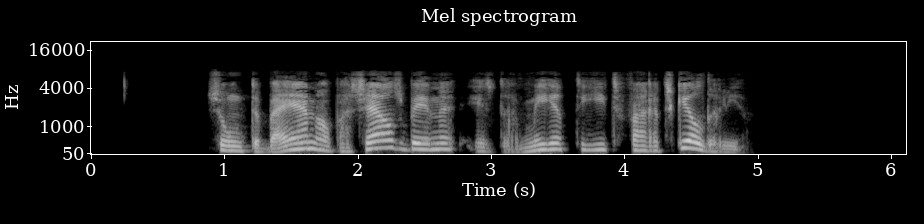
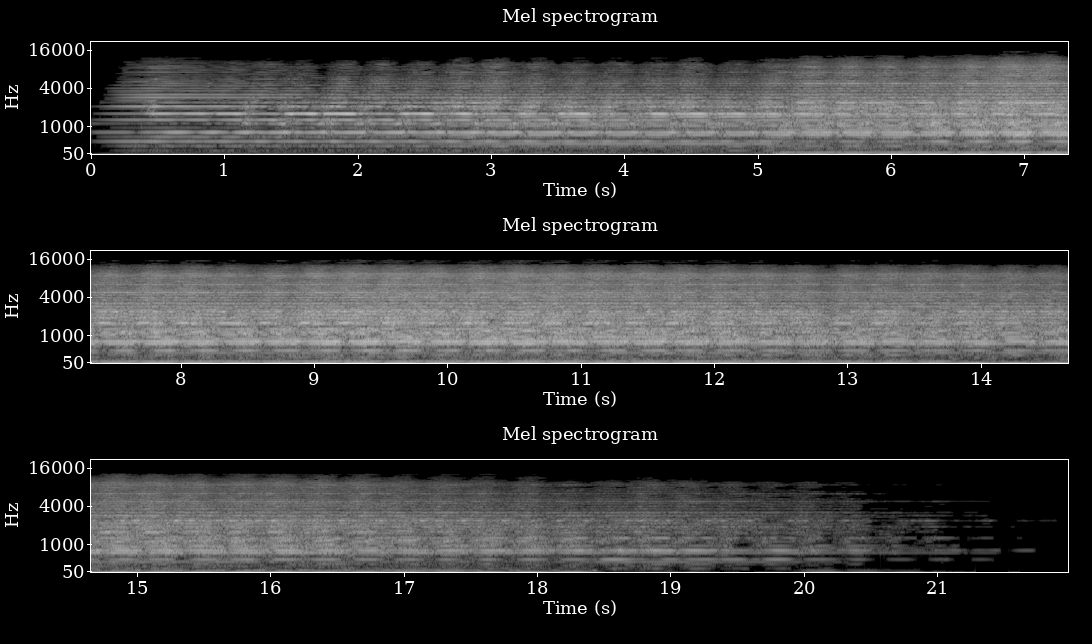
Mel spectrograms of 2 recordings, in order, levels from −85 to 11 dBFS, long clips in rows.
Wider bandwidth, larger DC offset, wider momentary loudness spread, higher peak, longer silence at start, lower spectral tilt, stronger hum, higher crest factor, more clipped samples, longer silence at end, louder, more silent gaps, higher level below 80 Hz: second, 7.8 kHz vs 15.5 kHz; second, under 0.1% vs 3%; about the same, 15 LU vs 15 LU; about the same, -2 dBFS vs 0 dBFS; first, 0.9 s vs 0 s; first, -5.5 dB/octave vs 0.5 dB/octave; neither; about the same, 20 dB vs 18 dB; neither; first, 1.25 s vs 0.1 s; about the same, -18 LUFS vs -16 LUFS; about the same, 3.59-3.63 s vs 21.47-21.52 s; second, -62 dBFS vs -44 dBFS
